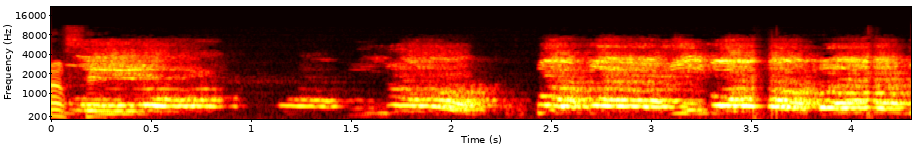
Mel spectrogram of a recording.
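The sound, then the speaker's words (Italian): Juventus football supporters chant in unison, a loud, tuneful sung phrase in several sustained vocal bursts separated by short pauses, the last stretch running on steadily to the end. “No, volevo ringraziare il mio nuovo pubblico di Juventus, come puoi sentire.”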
